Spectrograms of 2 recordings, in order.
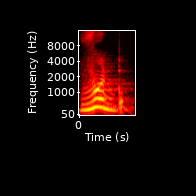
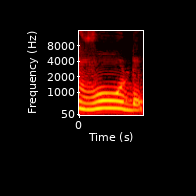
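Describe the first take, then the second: First: The vowel is short and clipped. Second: The vowel is drawn out long. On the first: The speaker calls it right. "वुड ना कि" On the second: The speaker calls it wrong. "वुड नहीं पढ़ेंगे, गलत हो जाएगा"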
